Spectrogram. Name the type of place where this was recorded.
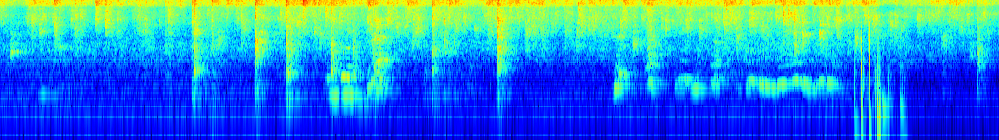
restroom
